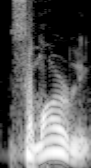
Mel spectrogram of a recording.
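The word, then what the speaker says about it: summarily: তারপর সামারলি, সামারলি, এস ইউ সা এম এ আর মার, সামার, এল এ লি, সামারলি। এখানে একটা এম সাইলেন্ট উচ্চারণ হবে না, আর এখানে আয়ের উচ্চারণ হবে না।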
